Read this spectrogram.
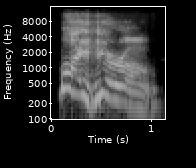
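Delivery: high, breathless damsel voice; swooning damsel. Acted. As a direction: sigh it like a rescued heroine.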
